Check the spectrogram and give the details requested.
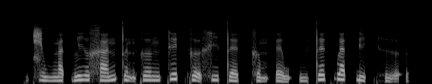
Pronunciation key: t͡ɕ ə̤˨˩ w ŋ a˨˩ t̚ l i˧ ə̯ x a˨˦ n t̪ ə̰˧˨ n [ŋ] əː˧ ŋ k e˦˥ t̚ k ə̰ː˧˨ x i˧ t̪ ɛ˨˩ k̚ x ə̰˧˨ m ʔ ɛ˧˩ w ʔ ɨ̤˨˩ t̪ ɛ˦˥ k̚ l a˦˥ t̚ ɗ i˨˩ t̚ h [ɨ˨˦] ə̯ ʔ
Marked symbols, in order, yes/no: no, no

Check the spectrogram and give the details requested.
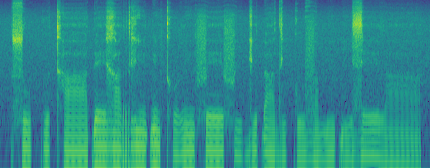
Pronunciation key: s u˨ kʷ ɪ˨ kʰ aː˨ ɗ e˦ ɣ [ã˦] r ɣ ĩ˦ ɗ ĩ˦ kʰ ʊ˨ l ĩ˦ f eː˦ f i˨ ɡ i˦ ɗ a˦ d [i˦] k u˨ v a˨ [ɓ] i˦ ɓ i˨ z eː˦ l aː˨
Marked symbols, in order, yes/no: no, no, no

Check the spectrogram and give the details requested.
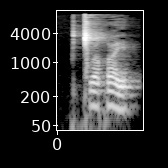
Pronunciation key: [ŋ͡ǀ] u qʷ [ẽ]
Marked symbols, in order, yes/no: no, no

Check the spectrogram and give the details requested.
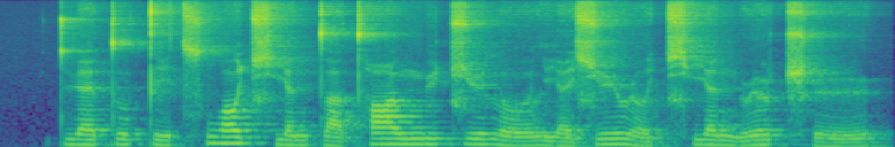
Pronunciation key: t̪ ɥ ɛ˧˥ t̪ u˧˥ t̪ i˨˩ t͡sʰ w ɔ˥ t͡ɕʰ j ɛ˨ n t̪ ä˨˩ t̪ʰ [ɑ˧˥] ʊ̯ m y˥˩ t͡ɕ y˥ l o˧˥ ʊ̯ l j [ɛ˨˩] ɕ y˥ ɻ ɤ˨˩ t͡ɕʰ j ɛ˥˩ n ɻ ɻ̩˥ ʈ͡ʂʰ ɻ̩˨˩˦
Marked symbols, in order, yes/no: no, yes

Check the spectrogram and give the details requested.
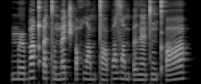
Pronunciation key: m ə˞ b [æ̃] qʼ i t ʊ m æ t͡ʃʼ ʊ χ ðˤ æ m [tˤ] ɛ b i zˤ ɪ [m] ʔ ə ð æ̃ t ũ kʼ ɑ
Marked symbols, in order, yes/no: no, yes, yes

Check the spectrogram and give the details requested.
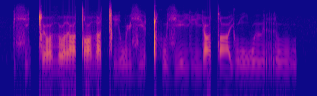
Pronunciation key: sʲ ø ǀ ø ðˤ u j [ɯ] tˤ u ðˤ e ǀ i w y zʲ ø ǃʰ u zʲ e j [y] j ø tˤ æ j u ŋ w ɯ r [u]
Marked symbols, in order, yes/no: no, no, yes

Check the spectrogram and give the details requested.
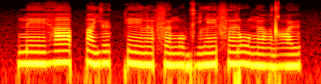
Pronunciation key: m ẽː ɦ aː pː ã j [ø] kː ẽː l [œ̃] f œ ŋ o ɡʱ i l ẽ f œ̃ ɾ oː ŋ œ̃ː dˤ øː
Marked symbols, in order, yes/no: yes, yes

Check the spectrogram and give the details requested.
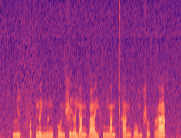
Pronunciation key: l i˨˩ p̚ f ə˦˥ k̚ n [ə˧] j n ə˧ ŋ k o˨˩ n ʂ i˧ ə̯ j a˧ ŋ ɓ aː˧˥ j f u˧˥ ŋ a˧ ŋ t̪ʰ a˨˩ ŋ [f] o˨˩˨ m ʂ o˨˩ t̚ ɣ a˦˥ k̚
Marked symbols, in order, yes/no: yes, no

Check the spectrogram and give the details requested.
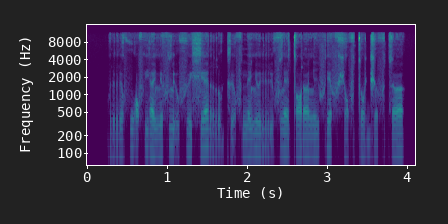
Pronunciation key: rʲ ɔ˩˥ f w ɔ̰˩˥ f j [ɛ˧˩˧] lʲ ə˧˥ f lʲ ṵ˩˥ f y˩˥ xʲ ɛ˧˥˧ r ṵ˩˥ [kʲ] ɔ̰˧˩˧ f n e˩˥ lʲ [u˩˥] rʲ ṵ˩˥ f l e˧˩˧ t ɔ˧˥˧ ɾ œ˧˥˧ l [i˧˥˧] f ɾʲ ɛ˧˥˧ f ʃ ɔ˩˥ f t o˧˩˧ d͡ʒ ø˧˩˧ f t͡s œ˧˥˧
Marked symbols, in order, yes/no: yes, yes, yes, yes

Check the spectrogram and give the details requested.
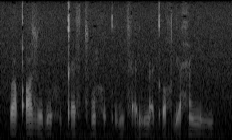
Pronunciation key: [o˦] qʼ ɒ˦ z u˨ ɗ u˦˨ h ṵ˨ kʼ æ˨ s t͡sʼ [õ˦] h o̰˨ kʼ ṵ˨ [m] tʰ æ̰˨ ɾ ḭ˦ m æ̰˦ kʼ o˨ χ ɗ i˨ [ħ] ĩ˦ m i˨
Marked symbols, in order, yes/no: yes, yes, yes, yes

